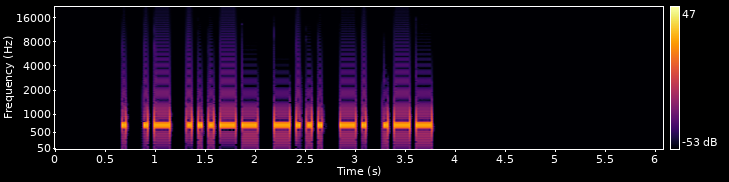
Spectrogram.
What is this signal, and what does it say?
Morse code, heard as a keyed tone, about 21 wpm, 700 Hz. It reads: EA3BNW
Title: DXCC-100 Call Signs - 6 Characters - 22wpm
